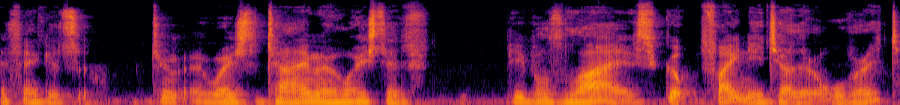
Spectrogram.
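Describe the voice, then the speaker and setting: A man's somewhat breathy, medium-pitched voice with an American accent, at a moderate pace with fairly even intonation. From Illinois, USA. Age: 80s+. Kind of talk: interview answer.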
